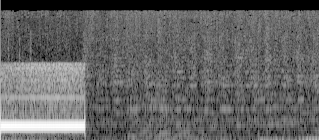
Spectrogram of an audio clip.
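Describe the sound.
A telephone call being placed: a single steady tone at one pitch lasting under a second, cut off abruptly, followed by near silence with faint low noise.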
